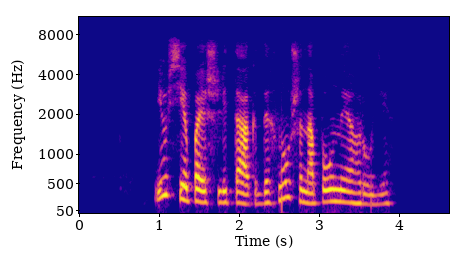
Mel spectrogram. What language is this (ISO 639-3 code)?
bel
